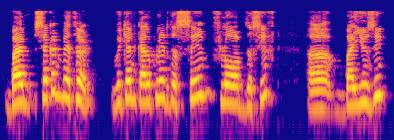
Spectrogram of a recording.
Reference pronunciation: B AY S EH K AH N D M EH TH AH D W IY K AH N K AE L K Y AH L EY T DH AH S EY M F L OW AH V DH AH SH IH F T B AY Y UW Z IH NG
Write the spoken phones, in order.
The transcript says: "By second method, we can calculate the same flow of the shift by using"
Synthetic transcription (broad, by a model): B AY S EH K AH N D M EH T AH D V IY K AH N K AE L K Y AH L EY T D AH S EY M F L OW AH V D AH S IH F T B AY Y UW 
